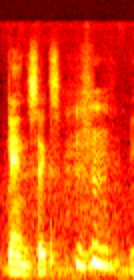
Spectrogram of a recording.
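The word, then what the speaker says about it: Chemsex: Se escribe Chensex, le decimos Kensex, que es un poco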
